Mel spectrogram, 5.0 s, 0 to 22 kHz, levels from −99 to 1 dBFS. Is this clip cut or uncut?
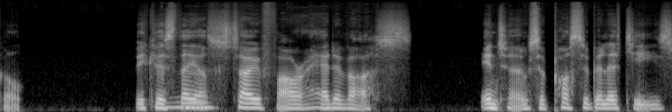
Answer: uncut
